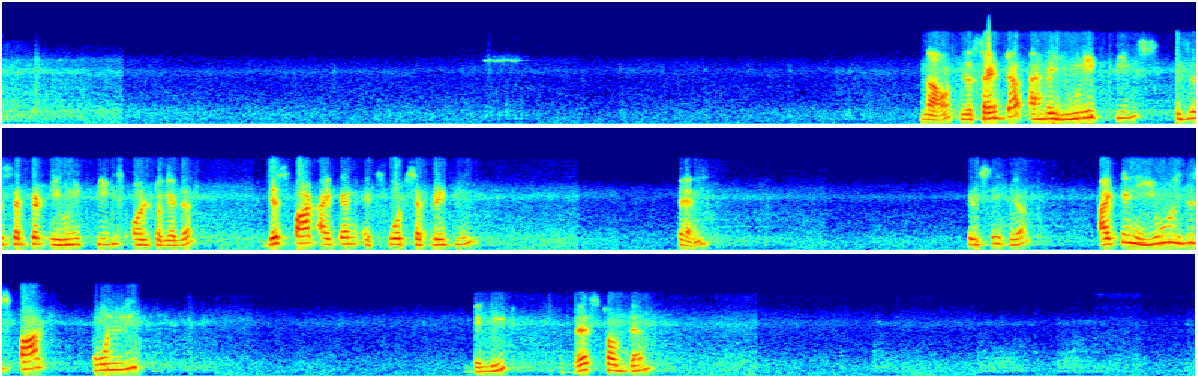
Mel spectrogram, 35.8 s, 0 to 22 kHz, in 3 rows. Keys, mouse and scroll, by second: 1.2 click, 6.0 alt+middle click, 6.8 middle click, 7.0 alt+middle click, 8.1 click, 8.8 Delete, 10.1 alt+middle click, 10.3 middle click, 13.9 alt+middle click, 18.3 middle click, 18.9 alt+middle click, 19.4 middle click, 19.8 middle click, 20.5 alt+middle click, 22.2 middle click, 23.1 alt+middle click, 26.2 middle click, 28.4 click, 29.6 Delete, 31.1 click, 31.6 Delete, 32.3 click, 32.7 Delete, 33.8 click, 34.1 Delete.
